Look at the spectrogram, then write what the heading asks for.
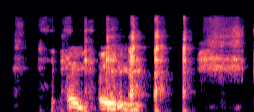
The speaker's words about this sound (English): And coughing into the mic right at the end of the show, man.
